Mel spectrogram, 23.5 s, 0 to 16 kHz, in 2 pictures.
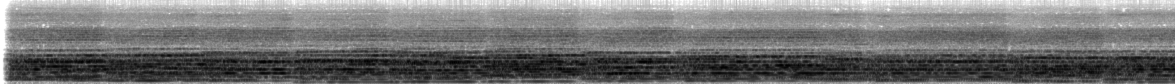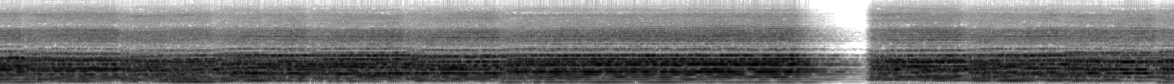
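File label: soprano alto tenor bass; Bach (Johann Sebastiaan); BWV 179; Ich armer Mensch, ich armer Sünder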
